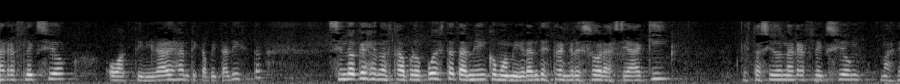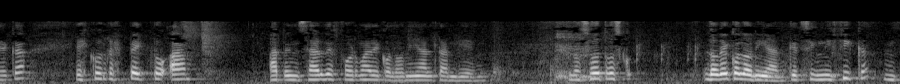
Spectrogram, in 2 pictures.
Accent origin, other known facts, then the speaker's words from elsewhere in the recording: Ecuador; yo vengo de América Latina, sí, soy ecuatoriana, y mi genealogía es otra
